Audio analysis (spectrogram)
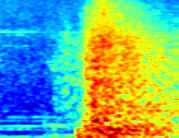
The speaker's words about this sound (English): Ooh, that thunder out there is getting kind of scary.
